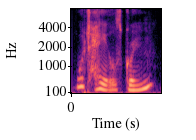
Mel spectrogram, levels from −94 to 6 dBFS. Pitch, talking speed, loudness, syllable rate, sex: 210 Hz, 200 wpm, -15 LUFS, 4.0 syllables/s, female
